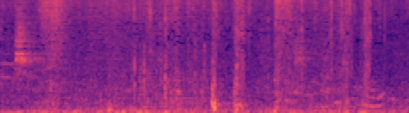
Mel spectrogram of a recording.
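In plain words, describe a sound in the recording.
Stiff paper rustles as a sack is handled.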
